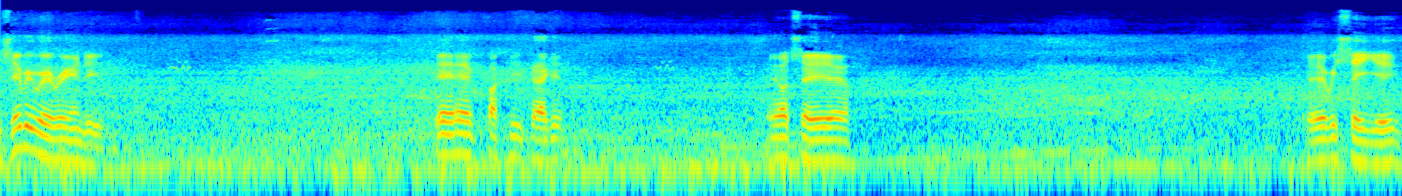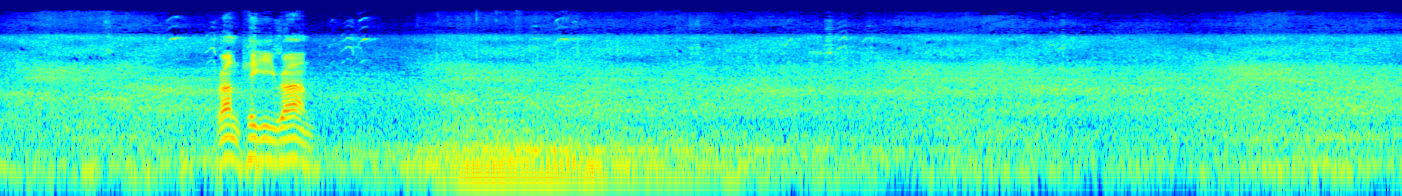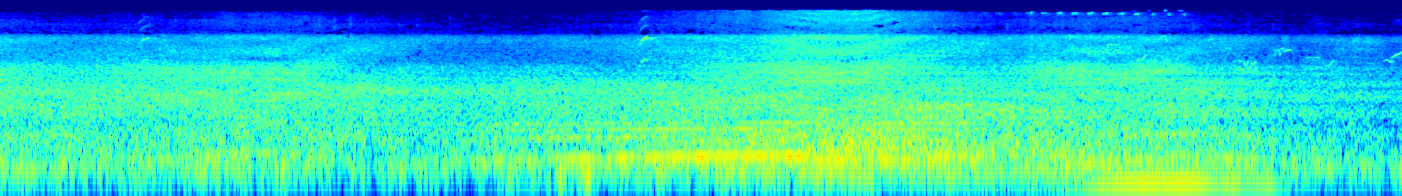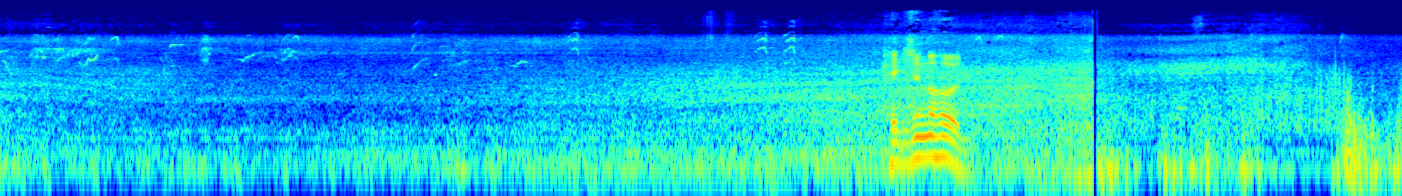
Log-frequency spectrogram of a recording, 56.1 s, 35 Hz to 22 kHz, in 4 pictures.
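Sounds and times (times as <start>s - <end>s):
cars passing on street: 0.0s - 56.0s.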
